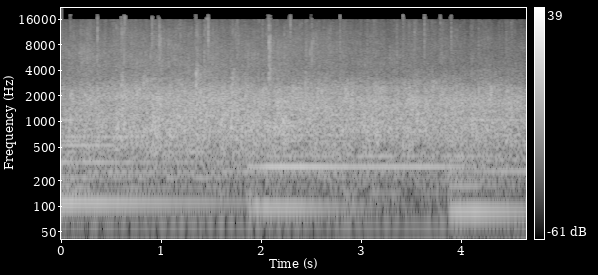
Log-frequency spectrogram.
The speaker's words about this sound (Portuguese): E se você crê nessa oração, aplauda o Senhor com alegria.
